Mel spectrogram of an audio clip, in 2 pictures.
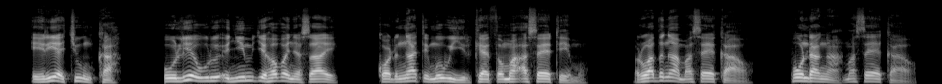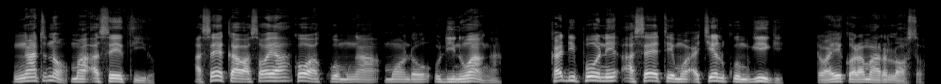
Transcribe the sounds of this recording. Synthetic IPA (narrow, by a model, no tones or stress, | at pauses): eɾɪat͡ʃuŋka | oljewuɾueɲimd͡ʒɛɦɔvaɲasaje | kɔdŋatɪmowiɾkɛt̪ɔmaʔasɛtɪmɔ̰ | rwad̪ŋamasɛka̰ɔ̰ | pʊndaŋa̰masɛka̰ɔ̰ | ŋatnɔ̰maʔasɛt̪iɾo | asɛkawasɔjakɔwakwomŋamɔndɔodinowaŋa | kadiponeʔasɛtɪmɔʔa̰t͡ʃɪɛlkwomɡiɡi | tɔaɪkɔɾamarlɔ̰sɔ̰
